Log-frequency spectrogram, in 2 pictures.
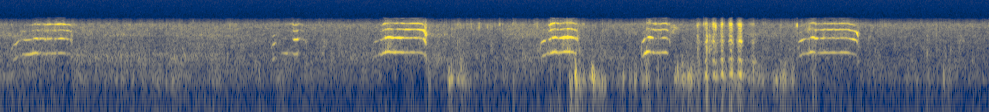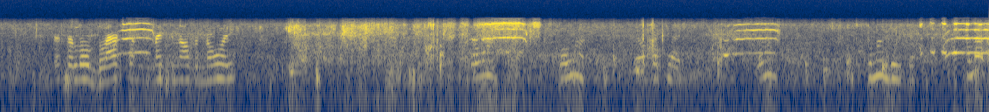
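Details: Goats during a nanny's birthing of kids, with a newborn black kid among them: short harmonic bleats repeated every few seconds, some quavering, mixed with people talking and background music.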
